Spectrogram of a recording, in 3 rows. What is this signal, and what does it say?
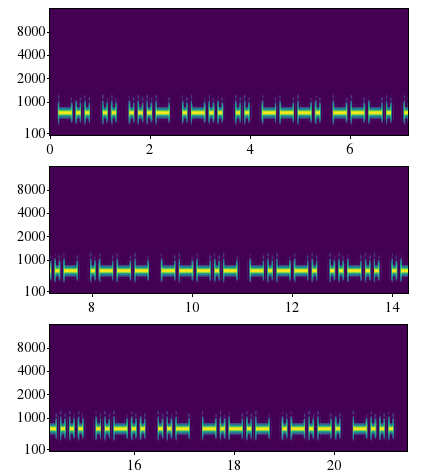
Morse code (Japanese Wabun code), heard as a keyed tone, about 14 wpm, 700 Hz. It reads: ボクガソソウヲスルトオトウサンハ
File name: kawa / Morse sample / kamyu 50 cpm 700 Hz Crispy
